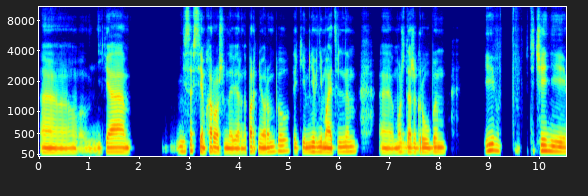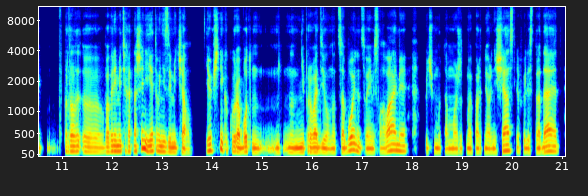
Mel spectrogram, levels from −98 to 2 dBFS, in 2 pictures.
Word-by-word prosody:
Э, 90 -2 +1
у, 90 -9 -5 0.2
э, 95 - -4
я 100 -1 +3 0.8
не 95 +11 -6
совсем 115 -4 0
хорошим, 100 -3 +1
наверно, 90 -1 +1
партнером 100 0 +1
был, 120 +1 -3
таким 100 +1 -2
невнимательным, 105 +2 +1 0.4
э, 90 -1 -1
может 100 +2 -2
даже 100 -1 +1
грубым, 100 +1 0 0.7
и 135 +4 +2
в 130 -2 -2
т - - -11 0.5
в - - -30
течение, 115 -6 +1
в - - -19
продо 115 +1 +1
э, 105 -2 -1
во 95 +2 -1
время 120 +1 +3
этих 115 0 -7
отношений 120 +8 +3
я 120 - +5
этого 120 -1 0
не 115 - +3
замечал. 95 -4 0 0.2
И, 125 - -1
вообще, 135 +5 +1
никакую 110 -7 -2
работу 100 +1 +3
н 90 -2 -3
ну, 95 0 -2
не 95 +1 +4
проводил 95 -2 +1
над 90 0 -4
собой, 135 +11 +2
над 105 -6 -2
своими 90 -1 -1
словами. 120 +6 0 0.3
Почему 90 -1 -4
там, 85 - -6
может, 90 0 -3
мой 90 -1 -1
партнер 90 -1 -3
не 90 - -2
счастлив 130 0 +1
или 90 -1 -1
страдает? 110 +6 +1
100 Hz, 155 wpm, -23 LUFS, 95-115 Hz, 0.8 s, я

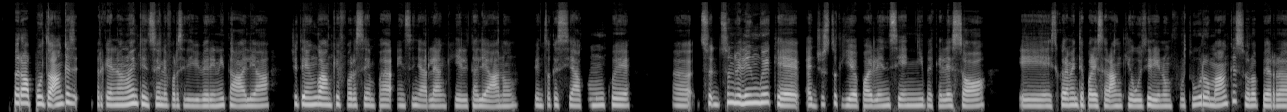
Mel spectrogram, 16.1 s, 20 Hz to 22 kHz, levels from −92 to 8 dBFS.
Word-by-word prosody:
però 260 -2 +6
appunto 240 -3 +3
anche 230 +7 +5
s 245 - -2 0.2
perché 215 -1 -1
non 205 +1 +2
ho - - +5
intenzione, 215 -5 +2
forse 190 0 -5
di 185 - -2
vivere 180 0 -1
in 180 - -1
Italia, 185 -1 -1 0.3
ci 230 - -5
tengo 220 0 +4
anche 210 +1 +3
forse 200 0 -3
un 190 - -3
po' 185 - -8
a 185 - 0
insegnarle 185 -2 -4
anche 180 +1 -5
l'italiano, 175 +1 -2 0.2
penso 195 -1 -5
che 200 0 -4
sia 185 -1 -3
comunque 195 0 -1 0.5
ehm, 190 -2 -3
s 230 0 -3
son 280 +6 +1
2 265 - +6
lingue 270 +3 +5
che 190 -5 +3
è 200 - -3
giusto 220 +7 -8
che 190 - -17
io 185 -1 +2
poi 180 0 -1
le 180 - -2
insegni, 190 0 -1
perché 180 -2 -6
le 185 +1 0
so, 180 +2 0 0.4
e 180 0 -2
sicuramente 205 +1 +1
poi 185 0 +3
le - - +3
sarà 175 0 -1
anche 180 +2 -2
utili 180 +2 +1
in 175 - -2
un 180 - -3
futuro, 205 +5 -1
ma 190 -1 +2
anche 245 +9 -1
solo 195 -8 -1
per 185 -1 0
195 Hz, 210 wpm, -23 LUFS, 180-210 Hz, 0.5 s, però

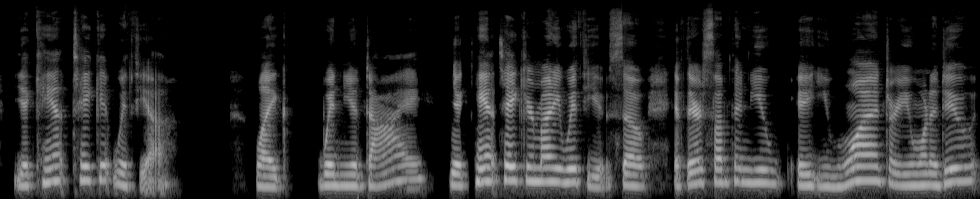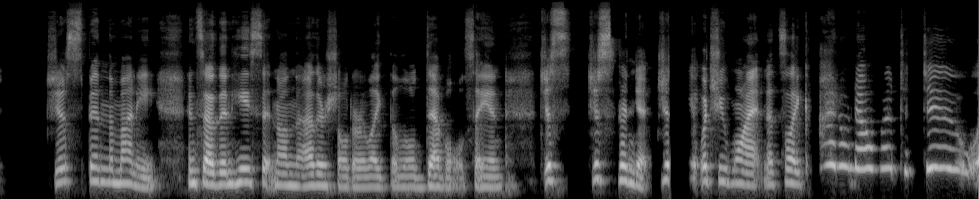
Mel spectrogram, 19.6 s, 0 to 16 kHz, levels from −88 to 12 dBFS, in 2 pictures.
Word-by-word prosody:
"You 170 0 -1
can't 235 +6 -2
take 245 -1 -1
it 255 0 -1
with 170 -2 -4
ya. - - -5 0.9
Like, 155 -3 0 0.3
when 175 0 +1
you 170 0 +1
die, 165 - -4 0.3
you 175 -2 +2
can't 235 +2 +4
take 245 -2 +4
your 235 -1 +2
money 230 0 +3
with 220 0 +1
you, 150 -1 -6
so 170 -3 -1 0.3
if 160 - -2
there's 200 +3 +3
something 215 0 -3
you 210 -1 -4
that 170 0 0
you 160 -1 -5
want 235 +7 +2
or 190 - -2
you 175 0 -2
wanna 175 0 0
do, 225 +5 -1 0.5
just 225 +3 -2
spend 230 -2 -2
the 215 - 0
money." 195 -9 -1 0.3
And 205 0 +2
so, 195 -3 +9
then 185 +1 +3
he's 220 +2 +2
sitting 200 -4 -1
on 175 -1 -1
the 165 - -3
other 170 +1 +2
shoulder 155 -2 -3
like 150 -1 -2
the - - -5
little 155 -1 -5
devil 155 -1 0
saying, 155 0 -2 0.3
"Just 250 0 +2 0.2
just 255 -1 +1
spend 240 -7 +3
it, - - +2
just 255 +1 +2 0.2
get 260 -1 -6
what 240 0 +2
you 225 -1 -1
want," 195 -4 +4
and - - -8
it's 190 +1 -6
like, 200 -3 +1
"I - - +4
don't 485 -2 +2
know 440 0 +5
what 450 0 -3
to 385 - -6
do." 450 -1 +3
205 Hz, 200 wpm, -23 LUFS, 170-240 Hz, 0.9 s, so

